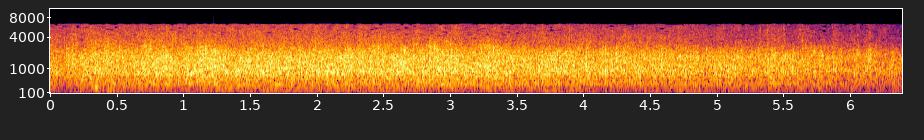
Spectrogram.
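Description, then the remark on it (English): Steady, dense audience applause for the speakers at a convention, many hands clapping at once in a continuous loud wash of sound with no talking, holding at an even level for several seconds. “Then I have an announcement to finish this off, but first I wanted to say maybe it's good to give a round of applause for the speakers.”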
